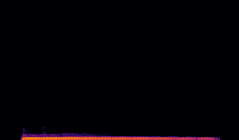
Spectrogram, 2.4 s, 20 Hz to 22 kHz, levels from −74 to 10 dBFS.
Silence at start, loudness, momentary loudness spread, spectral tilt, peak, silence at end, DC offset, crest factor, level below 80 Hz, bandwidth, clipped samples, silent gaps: 0.2 s; -20 LUFS; 18 LU; -13.5 dB/octave; -8 dBFS; 0.25 s; under 0.1%; 14 dB; -78 dBFS; 1.1 kHz; under 0.1%; none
